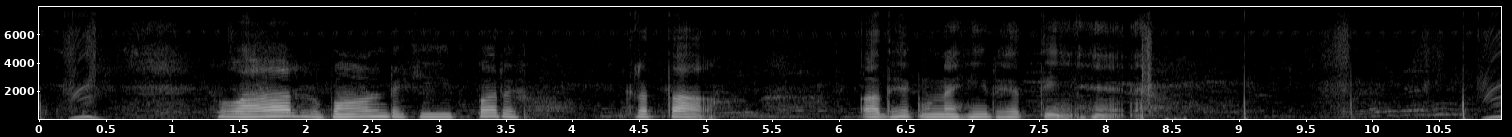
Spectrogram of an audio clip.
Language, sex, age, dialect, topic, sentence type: Hindi, female, 25-30, Kanauji Braj Bhasha, banking, statement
